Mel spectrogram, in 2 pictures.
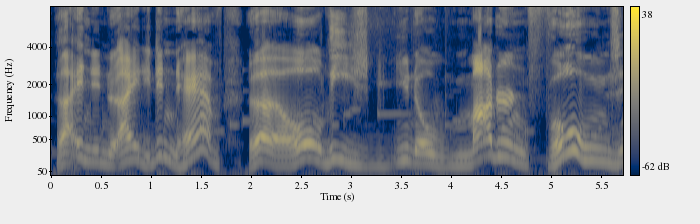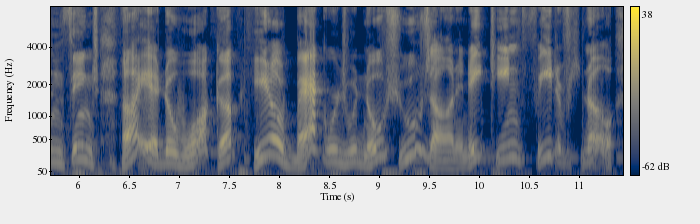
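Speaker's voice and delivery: lightly voiced grumpy old man, slow; hint of an old man telling hardship tales; mock old-timer, slowed down; old man's version. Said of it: "the old man's version".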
